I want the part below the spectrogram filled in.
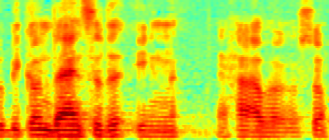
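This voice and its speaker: A man with a non-native accent. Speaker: professor and UFO researcher. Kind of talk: conference lecture. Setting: conference stage with audience.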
